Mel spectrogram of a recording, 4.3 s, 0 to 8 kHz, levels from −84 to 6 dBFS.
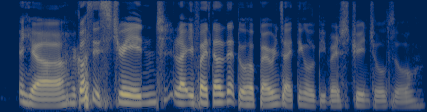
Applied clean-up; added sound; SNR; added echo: none; none; none; none.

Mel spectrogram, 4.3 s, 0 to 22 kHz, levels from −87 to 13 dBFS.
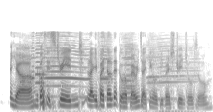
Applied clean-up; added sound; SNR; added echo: none; Harmonica; 9 dB; none.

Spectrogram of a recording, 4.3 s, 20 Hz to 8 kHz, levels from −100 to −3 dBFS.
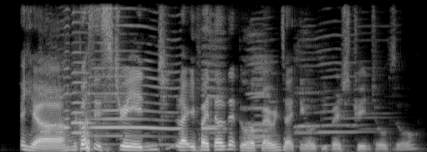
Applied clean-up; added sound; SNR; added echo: classical method log-MMSE.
